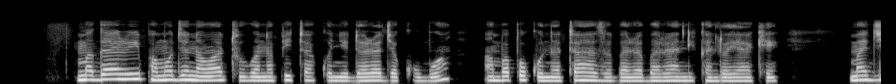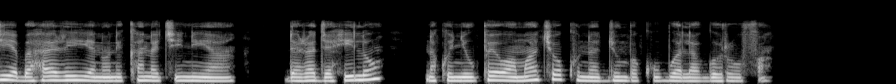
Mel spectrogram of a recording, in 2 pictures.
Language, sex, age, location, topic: Swahili, female, 25-35, Mombasa, government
